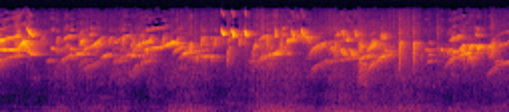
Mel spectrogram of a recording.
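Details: Goldfinch of the Major type singing brisk twitters and slurred whistles in a continuous, lively run, with a faint low thump in the background.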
